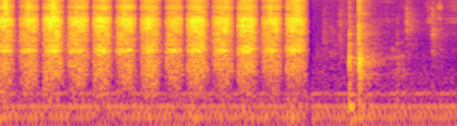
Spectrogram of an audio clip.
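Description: A file rasps back and forth across wood in quick strokes.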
